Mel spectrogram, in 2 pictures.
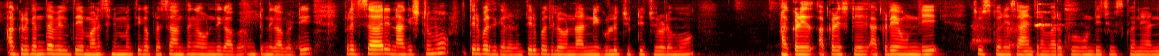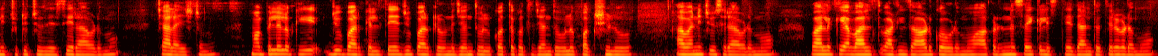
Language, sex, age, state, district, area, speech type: Telugu, female, 30-45, Andhra Pradesh, Sri Balaji, rural, spontaneous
